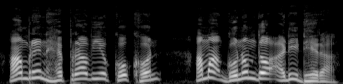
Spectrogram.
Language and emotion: Santali, angry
